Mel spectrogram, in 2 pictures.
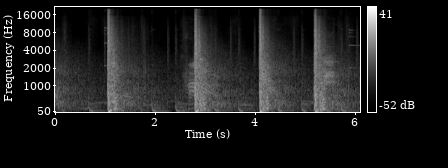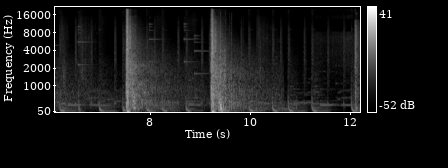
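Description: Gunfire from Minecraft firearm mods in a video game, heard as six loud, sharp shots spaced roughly two seconds apart, each followed by a decaying reverberant tail.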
